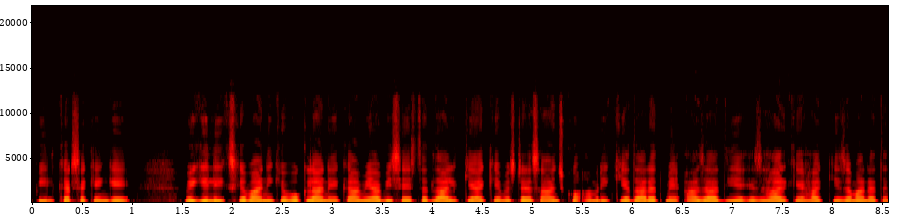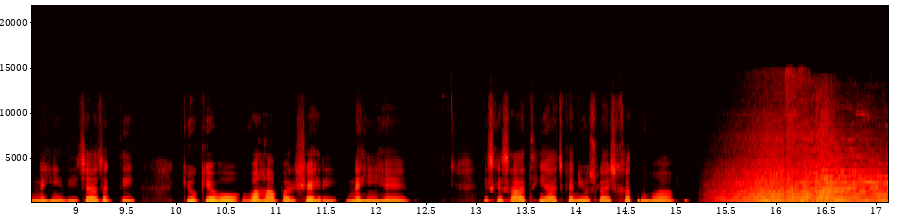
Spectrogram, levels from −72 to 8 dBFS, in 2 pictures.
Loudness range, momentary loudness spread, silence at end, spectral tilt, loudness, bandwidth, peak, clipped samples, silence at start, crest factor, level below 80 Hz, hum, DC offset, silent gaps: 2 LU; 7 LU; 0 s; -6 dB/octave; -30 LUFS; 15.5 kHz; -14 dBFS; under 0.1%; 0.05 s; 16 dB; -54 dBFS; none; under 0.1%; 15.14-15.21 s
